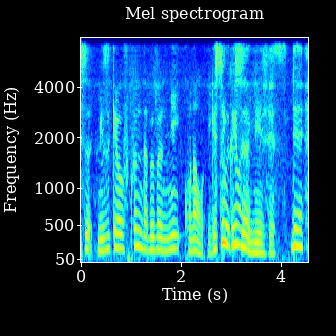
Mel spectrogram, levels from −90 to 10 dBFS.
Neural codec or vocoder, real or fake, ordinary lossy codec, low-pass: codec, 16 kHz in and 24 kHz out, 1 kbps, XY-Tokenizer; fake; none; 7.2 kHz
